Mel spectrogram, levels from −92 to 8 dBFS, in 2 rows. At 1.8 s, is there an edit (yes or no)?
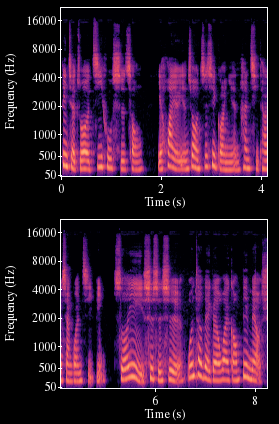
no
